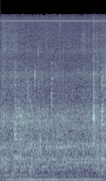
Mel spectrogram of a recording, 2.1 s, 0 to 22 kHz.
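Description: Lada 4x4 Urban 2131's engine running low and steady as the car creeps in first low gear, heard from inside the cabin, with a single small click near the end.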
